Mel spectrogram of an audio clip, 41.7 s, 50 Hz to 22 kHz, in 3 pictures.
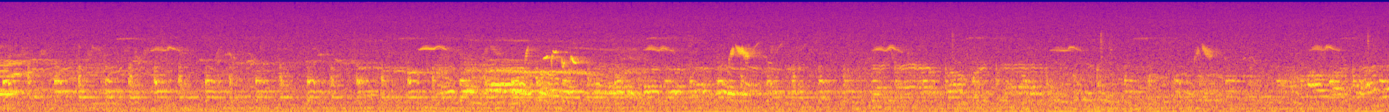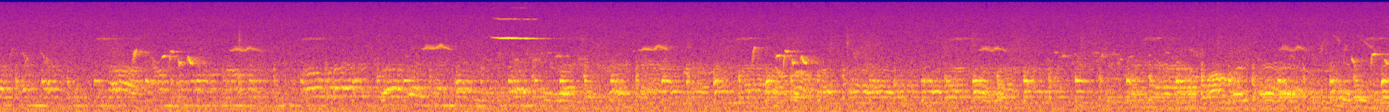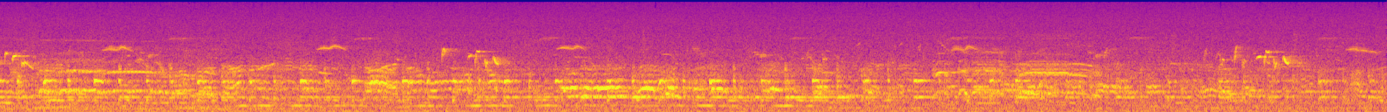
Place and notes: Nullatanni, Munnar, Kerala, India - dawn in Munnar - over the valley 2
dawn in Munnar - over the valley 2
6 November, ~06:00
